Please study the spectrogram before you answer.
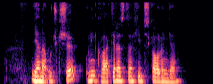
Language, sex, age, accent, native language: Uzbek, male, 18-24, Samarqand, Uzbek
